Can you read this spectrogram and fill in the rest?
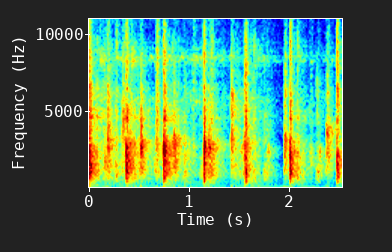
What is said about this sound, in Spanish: Otro aplauso, el Señor merece más que esto, ¿ok? Otro aplauso más grande.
